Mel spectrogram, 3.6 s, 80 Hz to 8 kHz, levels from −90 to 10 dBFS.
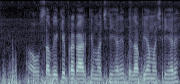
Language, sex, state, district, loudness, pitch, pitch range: Chhattisgarhi, male, Chhattisgarh, Rajnandgaon, -20 LUFS, 140 Hz, 135-145 Hz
